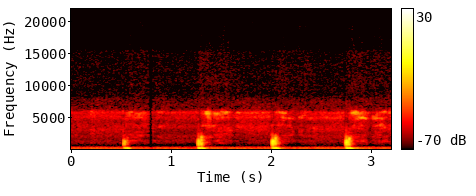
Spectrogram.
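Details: Korotkoff sounds heard by stethoscope during cuff deflation in blood pressure measurement: silence until first sound at 116 mmHg, phases continuing until disappearance at 90 mmHg (BP 116/90); four regular soft thumps about 80 a minute.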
